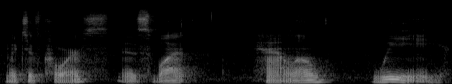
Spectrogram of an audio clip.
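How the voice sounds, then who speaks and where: A soft-spoken ASMR host playing a witch shopkeeper, casually improvising and thinking aloud in an unhurried, rambling way. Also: sits low, gravelly, a little hiss or hum.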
